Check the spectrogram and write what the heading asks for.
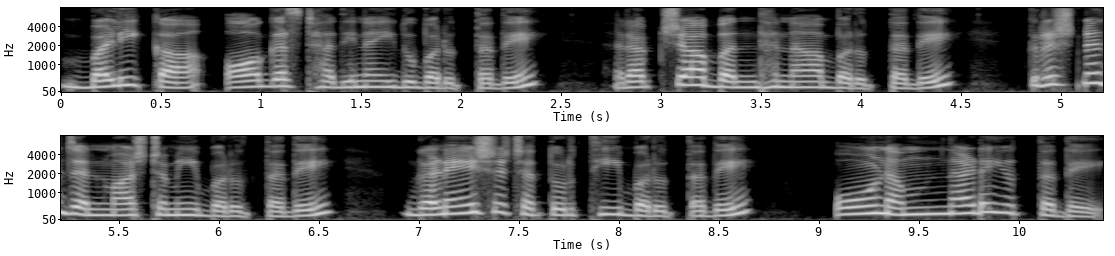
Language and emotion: Kannada, neutral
